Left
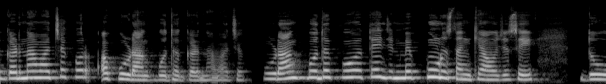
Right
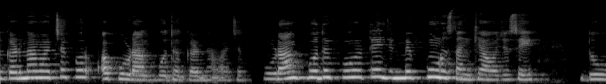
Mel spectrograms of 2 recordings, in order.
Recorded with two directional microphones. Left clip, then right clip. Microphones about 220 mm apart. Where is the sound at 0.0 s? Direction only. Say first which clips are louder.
Left 3 dB; 45° left (ahead or behind).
